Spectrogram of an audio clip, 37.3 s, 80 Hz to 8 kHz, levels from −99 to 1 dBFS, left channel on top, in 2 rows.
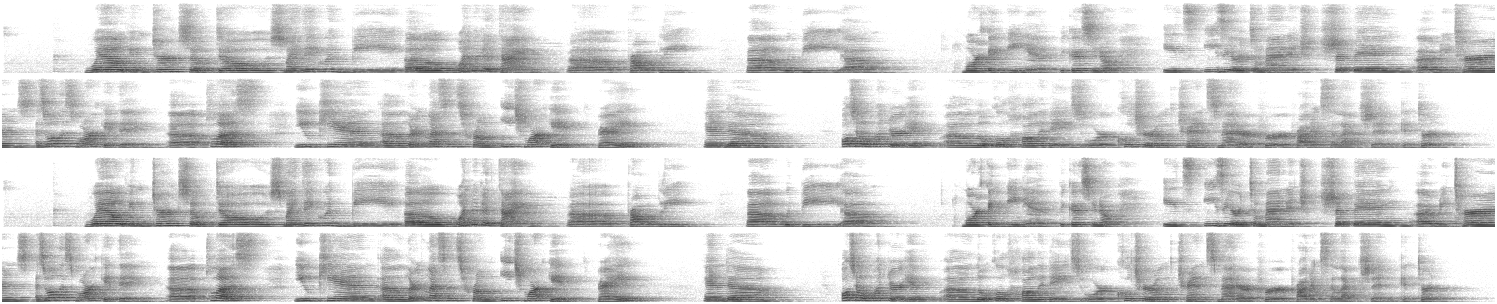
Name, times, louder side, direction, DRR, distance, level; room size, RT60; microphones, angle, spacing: voice 1, 1.0-6.7 7.1-8.6 9.3-11.0 12.0-14.1 14.5-21.8 22.3-25.7 26.1-26.6 27.4-28.3 29.2-36.6, right 2 dB, 30° right, 2 dB, 0.4 m, -30 dB
5.0 x 2.1 x 2.7 m, 0.92 s
head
